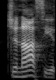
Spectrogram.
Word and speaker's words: Genasi: Genasi is how I've always pronounced it.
